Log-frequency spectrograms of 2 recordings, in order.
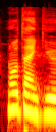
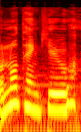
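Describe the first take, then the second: First: It is said in a normal male voice. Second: It is said in a high falsetto voice.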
